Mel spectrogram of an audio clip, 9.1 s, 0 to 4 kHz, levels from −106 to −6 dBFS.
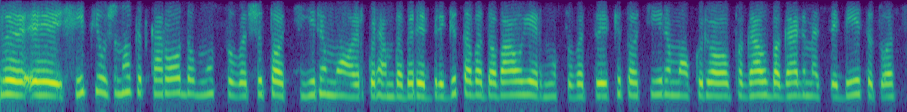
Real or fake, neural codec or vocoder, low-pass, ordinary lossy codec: real; none; 3.6 kHz; Opus, 16 kbps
